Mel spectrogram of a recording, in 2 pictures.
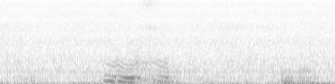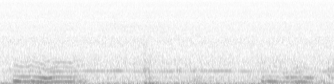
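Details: Sleeping pet cat snoring, a series of soft, low, rasping breaths with slight wheezy overtones, three snore cycles at uneven intervals over a faint steady hum.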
